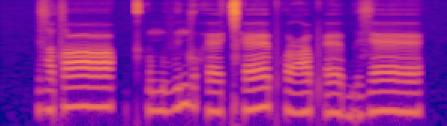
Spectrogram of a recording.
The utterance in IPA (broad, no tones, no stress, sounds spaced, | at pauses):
z i tˤ ɑː | kʰ ə m ɪ v ɪ n d ɔ h æː ǀʰ æː pʰ ɔ ʕ ɑ pʼ æː b ɪː z æː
